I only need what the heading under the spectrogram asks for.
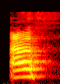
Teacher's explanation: ऊपर के दांत नीचे के होंठ को कतरेंगे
